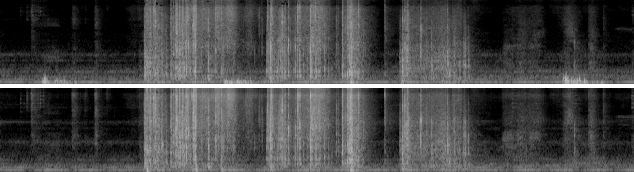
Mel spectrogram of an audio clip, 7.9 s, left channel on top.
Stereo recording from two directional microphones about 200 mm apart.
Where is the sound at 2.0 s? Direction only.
40° left (ahead or behind).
